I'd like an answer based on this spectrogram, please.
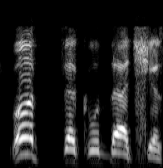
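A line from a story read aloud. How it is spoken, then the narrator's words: Laughing exclamation. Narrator (Russian): смеясь воскликнул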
